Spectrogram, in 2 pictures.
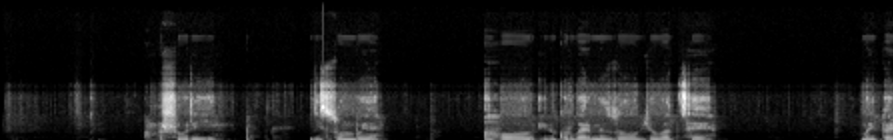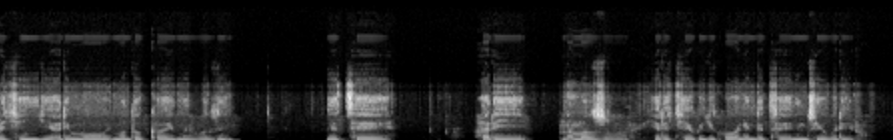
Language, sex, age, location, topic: Kinyarwanda, female, 50+, Nyagatare, education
